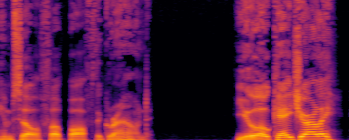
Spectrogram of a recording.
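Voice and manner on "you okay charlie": loud, much higher call to a friend. Acted. Sean calling out to his friend picking himself up, loud and high. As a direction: call across to him, checking he's alright.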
